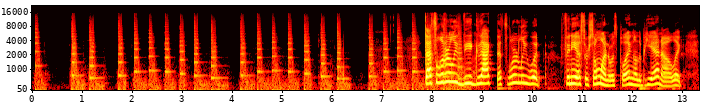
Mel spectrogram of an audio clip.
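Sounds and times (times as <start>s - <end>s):
synthesizer patch emulating the Commodore 64 SID chip with crunchy lo-fi digital noise: 0.0s - 8.8s
speech: 7.9s - 13.3s.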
